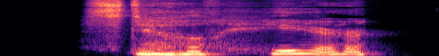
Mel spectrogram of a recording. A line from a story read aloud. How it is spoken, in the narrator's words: Daniel slurred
